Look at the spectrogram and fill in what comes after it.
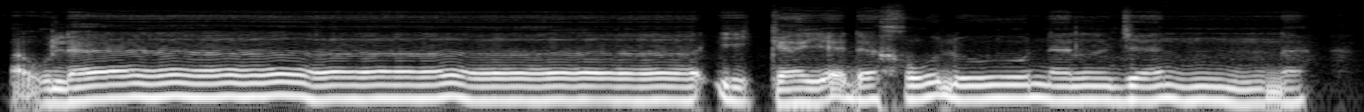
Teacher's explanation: hukum mad yang merupakan mad wajib muttasil yang kita perlu baca secara 2, 4 atau 6 harakat di dalamnya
